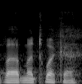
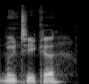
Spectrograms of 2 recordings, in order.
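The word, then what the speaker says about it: Motueka: And this one happens to have Matueka in it. So a little New Zealand fun there. – That's how you say it. – Yeah. I've always said Mutika, but Matueka, sure, that works. Yeah.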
